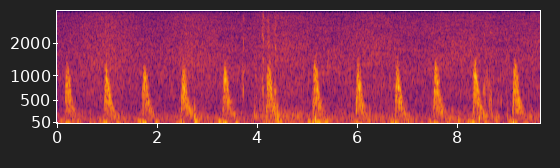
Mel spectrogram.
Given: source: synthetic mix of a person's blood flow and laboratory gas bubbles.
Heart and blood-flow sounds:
Doppler ultrasound of blood flow; subclavian vein
3.68-3.77 s: bubbles
3.92-4.44 s: bubbles
8.50-8.92 s: bubbles
8.96-9.08 s: bubbles
From the record:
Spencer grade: 2 (many but less than half of the cardiac periods contain bubble signals, singularly or in groups); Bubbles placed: anywhere in the cardiac cycle

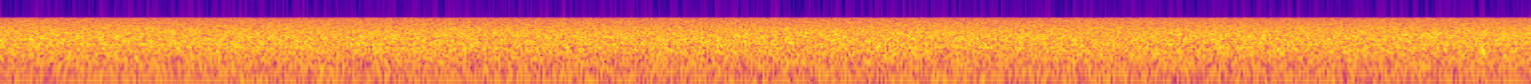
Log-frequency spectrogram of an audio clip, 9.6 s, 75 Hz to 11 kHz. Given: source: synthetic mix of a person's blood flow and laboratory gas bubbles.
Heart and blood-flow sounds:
Doppler ultrasound of blood flow; subclavian vein
9.23-9.30 s: bubbles
From the record:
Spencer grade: 2 (many but less than half of the cardiac periods contain bubble signals, singularly or in groups); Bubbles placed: anywhere in the cardiac cycle

